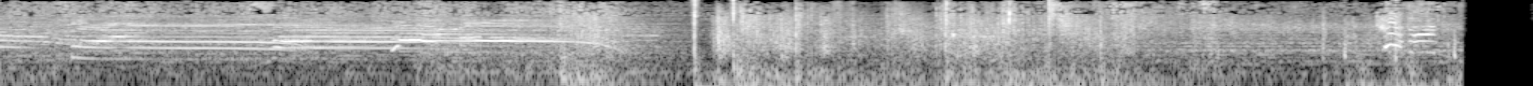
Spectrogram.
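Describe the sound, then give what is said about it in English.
The show's "Kevin Cannon" cannon-fire sound effect: wavering, sliding whistle-like tones build for a few seconds, then one loud blast erupts and trails off into several seconds of rumbling, crackling aftermath. “I thought we were done with the Kevin Cannon, and here it comes.”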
